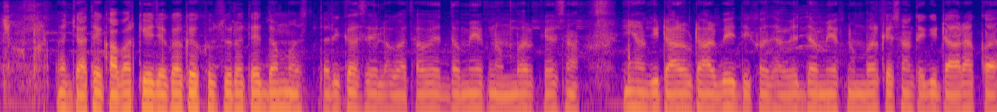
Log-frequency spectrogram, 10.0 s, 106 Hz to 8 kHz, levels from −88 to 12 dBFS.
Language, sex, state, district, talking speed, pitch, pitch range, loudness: Chhattisgarhi, male, Chhattisgarh, Sarguja, 185 wpm, 110 Hz, 110-115 Hz, -21 LUFS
